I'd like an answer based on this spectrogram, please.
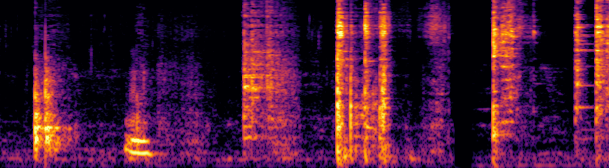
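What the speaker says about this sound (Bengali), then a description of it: "এটা নাবিয়ে নাও খুন্তি দিয়ে কাটিয়ে কাটিয়ে নাবিয়ে দেবে" A metal spatula scrapes tomato jelly from a cooking pot into a bowl in a home kitchen, producing a series of clinks and scrapes in uneven bursts with short pauses between them, close and fairly clear, with no talking.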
